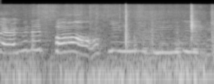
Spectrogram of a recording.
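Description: A child's wordless vocalising, bending in pitch at first and then one long held note near the end.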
